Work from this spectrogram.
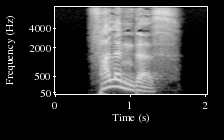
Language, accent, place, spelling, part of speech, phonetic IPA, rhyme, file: German, Germany, Berlin, fallendes, adjective, [ˈfaləndəs], -aləndəs, De-fallendes.ogg
- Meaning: strong/mixed nominative/accusative neuter singular of fallend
